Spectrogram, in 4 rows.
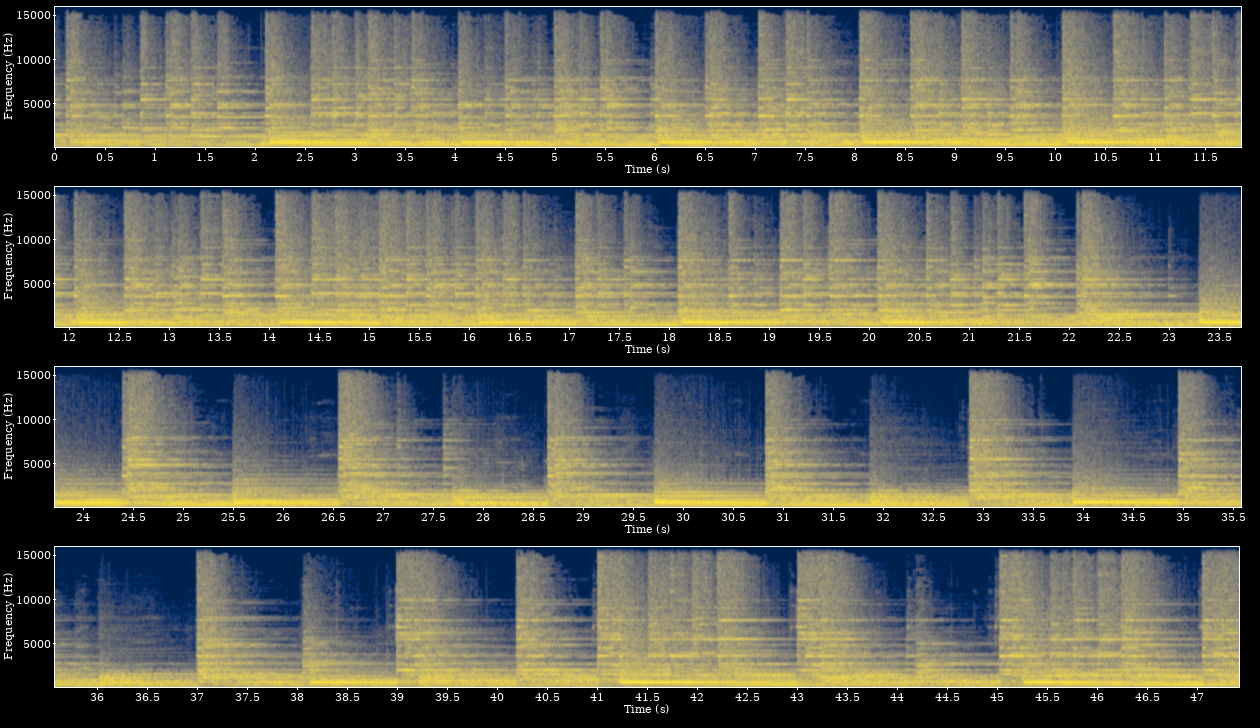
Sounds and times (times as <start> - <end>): Bell: 0.0 - 47.4.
